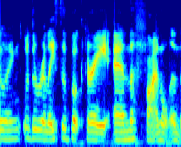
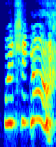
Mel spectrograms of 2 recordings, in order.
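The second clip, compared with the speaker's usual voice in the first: high laughing cry of surprise; a high, laughing where'd she go; 7 dB louder than usual. Real, not acted. Co-host vanished from the call.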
